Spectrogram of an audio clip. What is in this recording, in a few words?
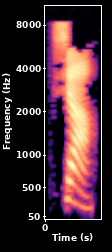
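"Xià", Chinese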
